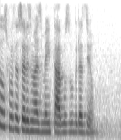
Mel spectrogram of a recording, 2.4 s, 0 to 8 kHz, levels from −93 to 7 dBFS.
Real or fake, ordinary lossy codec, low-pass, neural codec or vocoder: fake; none; 7.2 kHz; codec, 24 kHz, 0.9 kbps, WavTokenizer, medium speech release version 2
